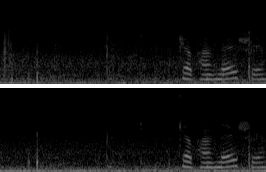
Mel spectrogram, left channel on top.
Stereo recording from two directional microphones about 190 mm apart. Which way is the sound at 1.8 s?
20° right (ahead or behind).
